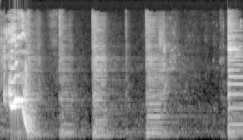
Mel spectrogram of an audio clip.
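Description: Background guitar music with plucked notes about every half second, and right at the start a short, loud yelp from a woman's voice that falls sharply in pitch.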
